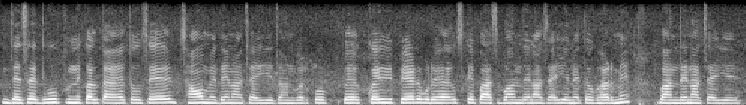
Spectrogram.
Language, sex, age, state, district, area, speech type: Urdu, female, 45-60, Bihar, Darbhanga, rural, spontaneous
